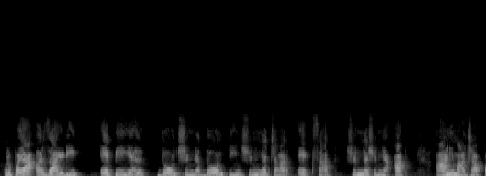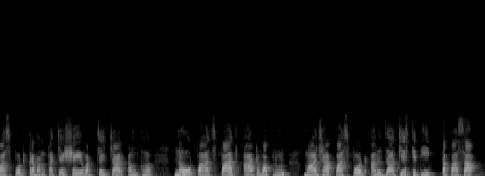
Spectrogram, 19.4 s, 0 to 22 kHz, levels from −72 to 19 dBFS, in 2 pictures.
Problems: none marked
